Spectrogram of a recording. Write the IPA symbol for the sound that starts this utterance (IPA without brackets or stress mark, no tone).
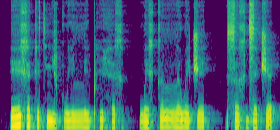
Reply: e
